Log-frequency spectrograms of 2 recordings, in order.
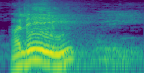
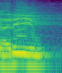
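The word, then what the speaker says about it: ह्लीं: से उच्चारण करने जाना एच ए एल ई ई एम हलीम कोई बोले हरीम कोई बोले ही तो कुछ फायदा नहीं होगा ह ली म हलीम ह आधा है ओम अभी बोलना ओम हलीम बगलामुखी सर्व दुष्टा नाम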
